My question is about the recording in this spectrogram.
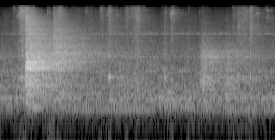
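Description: Pneumatic cylinders of a CNC vertical four-corner PVC window welding machine releasing their air: a sudden loud hiss about half a second in that fades away over a second or so, then a shorter, fainter one about four seconds in.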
